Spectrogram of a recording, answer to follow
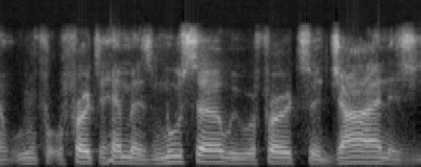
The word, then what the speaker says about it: Musa: Musa. Hmm. Yeah, we refer to him as Musa.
